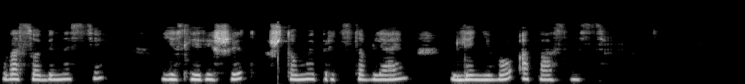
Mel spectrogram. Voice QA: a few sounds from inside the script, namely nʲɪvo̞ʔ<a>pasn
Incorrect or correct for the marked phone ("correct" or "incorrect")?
incorrect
